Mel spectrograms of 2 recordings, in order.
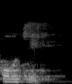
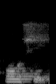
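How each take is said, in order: First: Cauchy said softly as "KOH-chee"; wrong pronunciation. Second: Cauchy said softly as "KOH-shee"; correct pronunciation. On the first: Teacher quoting how students get it wrong, Cauchy as "KOH-chee". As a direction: give Cauchy a hard ch sound, not sh. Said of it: "many of students are pronouncing wrong". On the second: Teacher modelling the word for students, Cauchy as "KOH-shee". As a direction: give Cauchy a sh sound, not ch. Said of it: "This is the pronunciation of this". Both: Shown as a demonstration.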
